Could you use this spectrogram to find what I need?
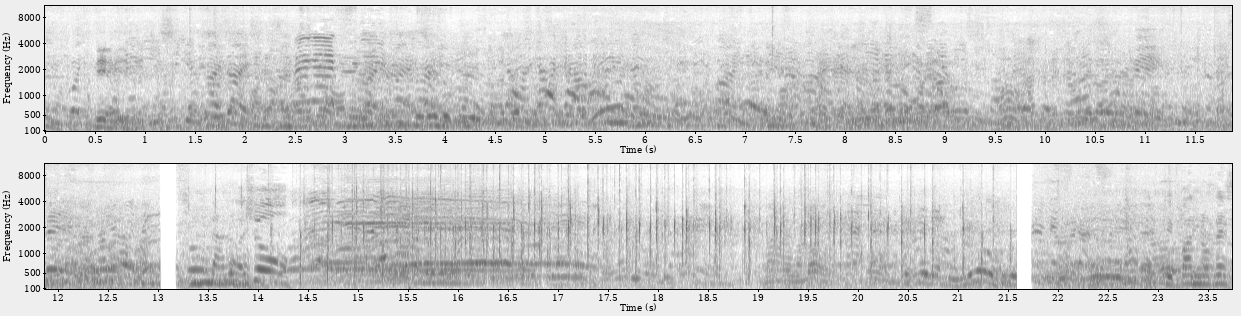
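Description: A crowd of men and women chatter and call out nearby, outdoors.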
